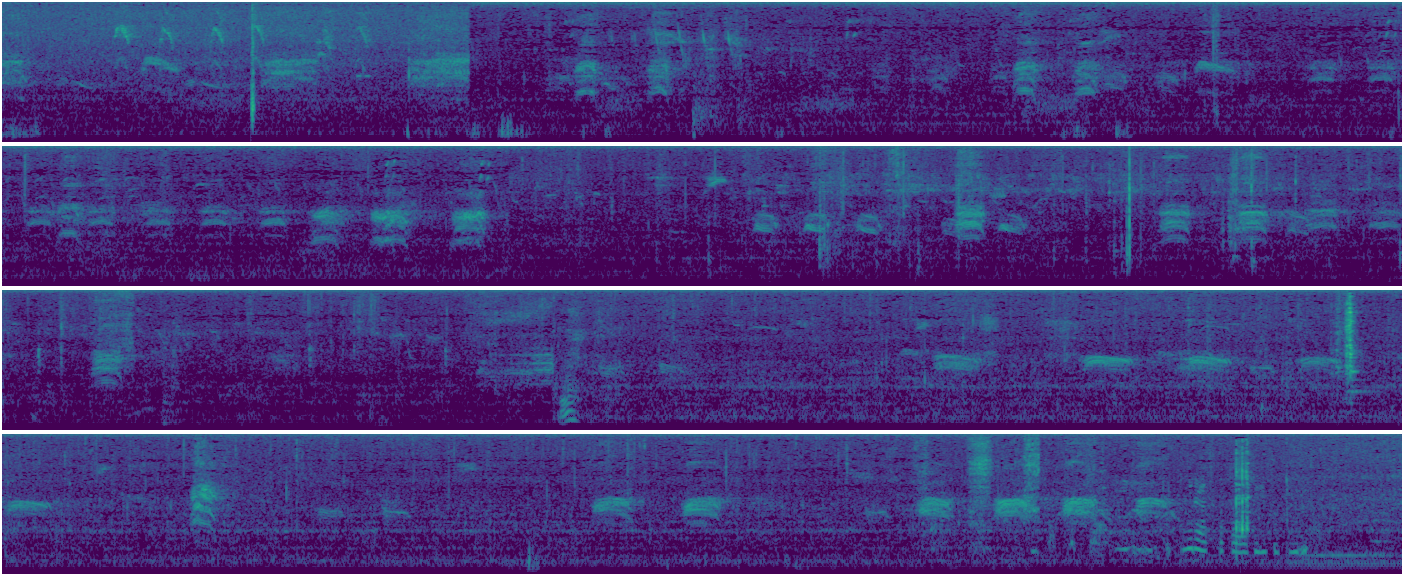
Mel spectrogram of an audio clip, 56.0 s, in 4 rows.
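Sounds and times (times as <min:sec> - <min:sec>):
birds calling: 0:00.0 - 0:04.7, 0:05.4 - 0:56.0
steady high hiss: 0:00.0 - 0:24.5.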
